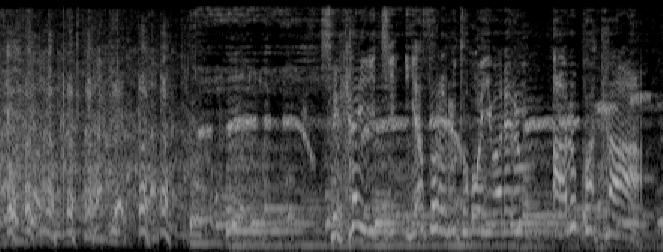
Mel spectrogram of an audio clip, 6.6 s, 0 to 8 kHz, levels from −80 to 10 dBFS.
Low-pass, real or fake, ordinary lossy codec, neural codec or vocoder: 7.2 kHz; fake; none; codec, 16 kHz, 16 kbps, FreqCodec, smaller model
